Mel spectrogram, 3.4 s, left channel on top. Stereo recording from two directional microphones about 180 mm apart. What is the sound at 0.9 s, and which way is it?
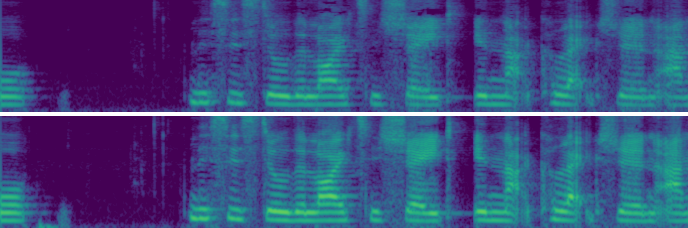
A woman's voice, 35° right (ahead or behind).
